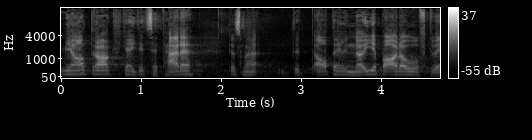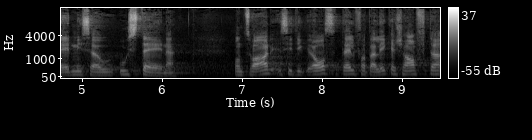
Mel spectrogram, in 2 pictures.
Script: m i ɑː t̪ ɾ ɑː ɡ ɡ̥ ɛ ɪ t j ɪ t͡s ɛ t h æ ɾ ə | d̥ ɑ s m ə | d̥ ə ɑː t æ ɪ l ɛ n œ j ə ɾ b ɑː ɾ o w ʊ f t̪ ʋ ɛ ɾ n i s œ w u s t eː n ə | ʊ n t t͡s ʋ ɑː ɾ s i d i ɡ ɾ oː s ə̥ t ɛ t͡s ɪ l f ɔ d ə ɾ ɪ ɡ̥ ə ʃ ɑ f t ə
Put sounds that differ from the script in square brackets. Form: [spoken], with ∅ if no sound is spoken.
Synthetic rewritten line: m i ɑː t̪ ɾ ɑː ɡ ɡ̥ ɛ ɪ t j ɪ t͡s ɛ t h æ ɾ ə | d̥ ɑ s m ə | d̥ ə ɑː t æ ɪ l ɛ n œ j ə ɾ b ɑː ɾ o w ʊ f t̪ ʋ ɛ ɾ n i s œ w u s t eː n ə | ʊ n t t͡s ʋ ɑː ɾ s i d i ɡ ɾ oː s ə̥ t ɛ [∅] ɪ l f ɔ d ə [l] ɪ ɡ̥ ə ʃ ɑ f t ə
